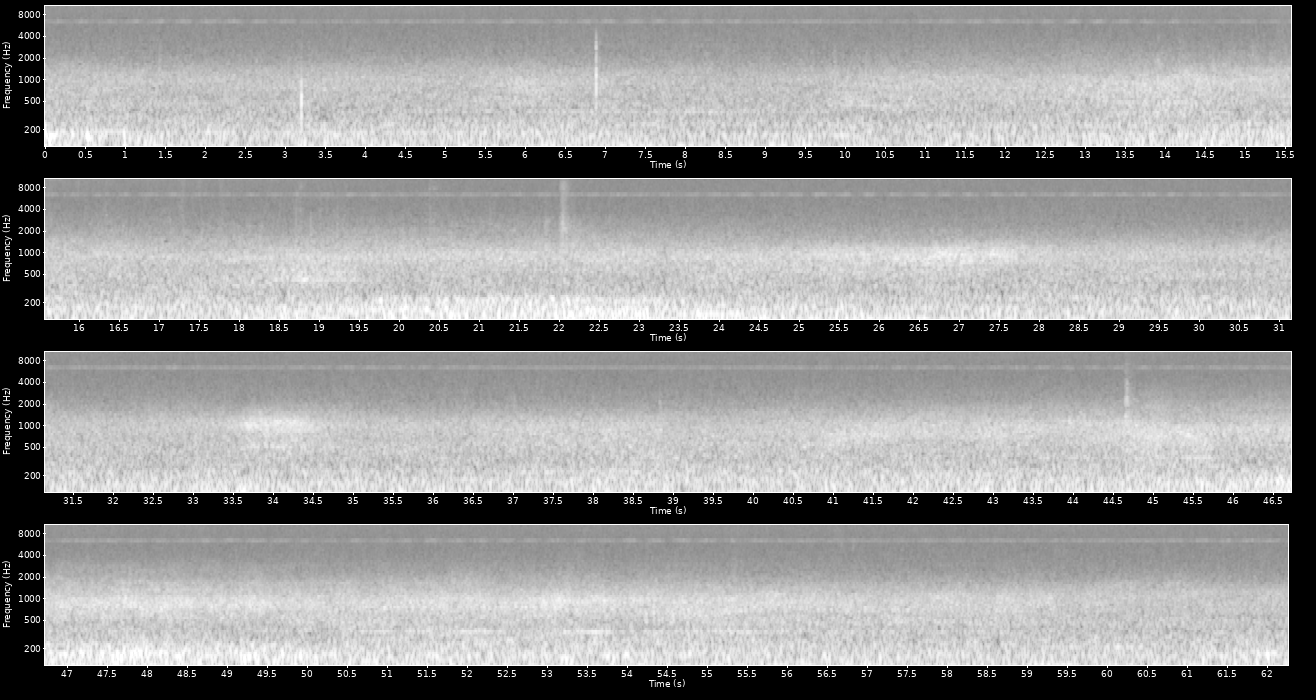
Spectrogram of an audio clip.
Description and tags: Night ambiance recorded with laptop and USB microphone. I set the microphone on top of a PVC tube sticking out of the ground on an empty lot in a mobile home park in Vero Beach to record the critters and passing traffic.
atmosphere, field-recording, night, animals, ambience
